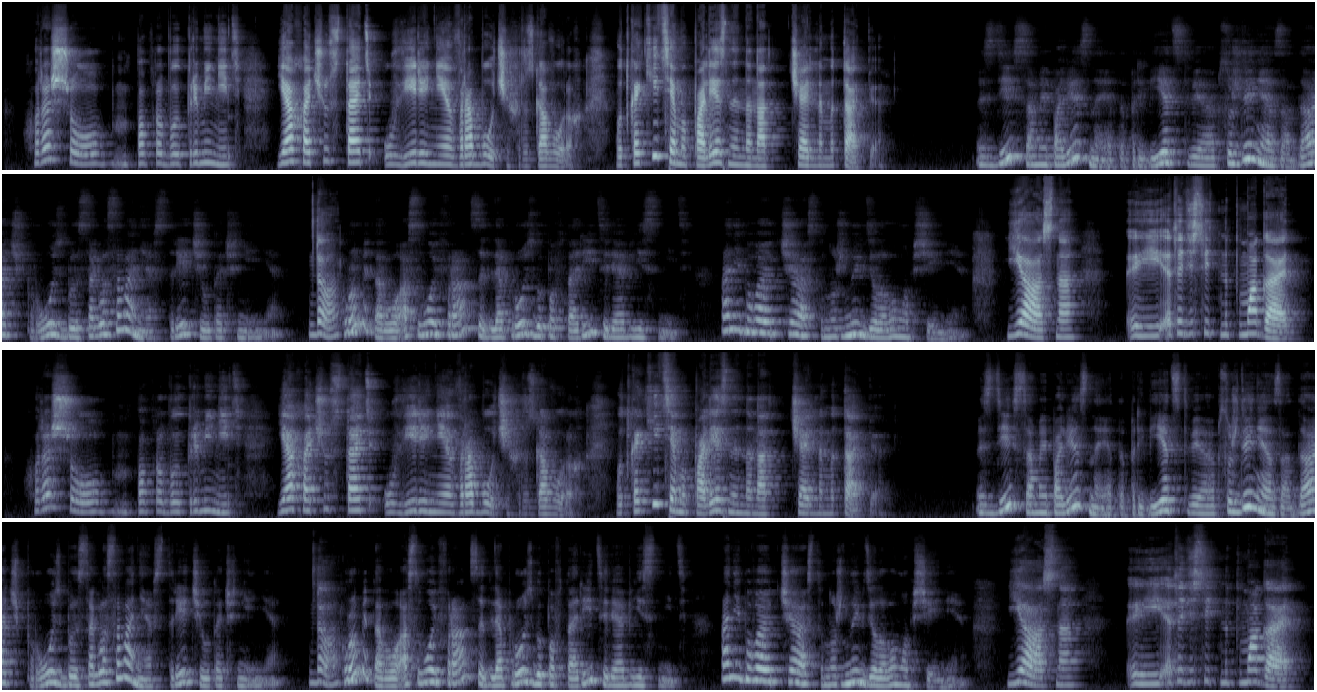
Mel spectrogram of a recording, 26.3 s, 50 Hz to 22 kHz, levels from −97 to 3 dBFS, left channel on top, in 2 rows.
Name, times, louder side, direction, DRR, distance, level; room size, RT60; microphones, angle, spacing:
voice 1, 0.3-6.0 6.3-8.6 16.2-16.5 23.2-23.8 24.4-26.0, left 6 dB, 90° left, 11 dB, 0.8 m, -34 dB
voice 2, 9.7-15.9 16.5-19.9 20.3-22.7, right 2 dB, 50° right, 8 dB, 0.9 m, -38 dB
5.7 x 5.5 x 5.2 m, 0.40 s
head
